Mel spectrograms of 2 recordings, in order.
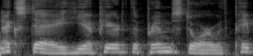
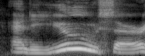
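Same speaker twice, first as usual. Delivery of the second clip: stern accusation; 10 dB louder, much slower than usual. Acted. Angry manager turns on Valente.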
